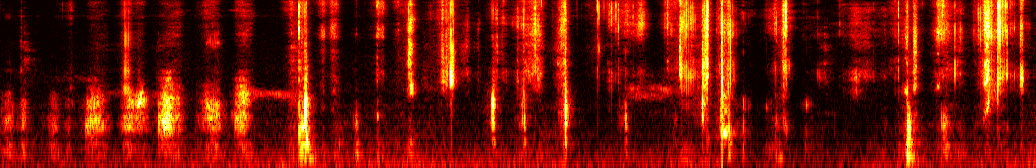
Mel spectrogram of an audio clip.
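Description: Fingers pull and fiddle with the tied neck of a full, palm-sized, red-and-white latex water balloon, then both hands squeeze it. A long run of short, crisp rubbery squeaks and crackles follows, some sharper and brighter than others, with faint scraping between them.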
